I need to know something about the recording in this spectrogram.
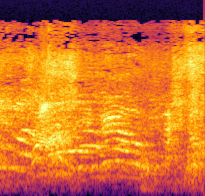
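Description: A man shouts with excitement close by.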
